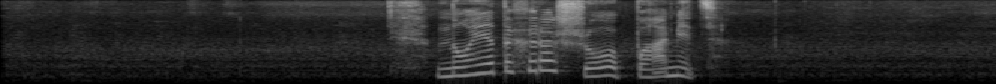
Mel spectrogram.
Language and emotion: Russian, positive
